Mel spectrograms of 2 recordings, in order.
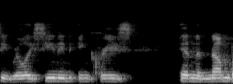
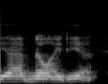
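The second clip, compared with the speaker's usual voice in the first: put-on muttering under breath. Retelling an answer to clients: mumble under breath. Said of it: "mumble under my breath".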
